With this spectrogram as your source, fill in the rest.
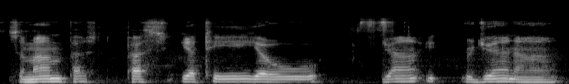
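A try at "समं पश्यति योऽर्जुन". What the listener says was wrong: So the way you do that is you join the yo with the Arjuna. So you go your Juna. Your Juna. Instead of going yo Arjuna.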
